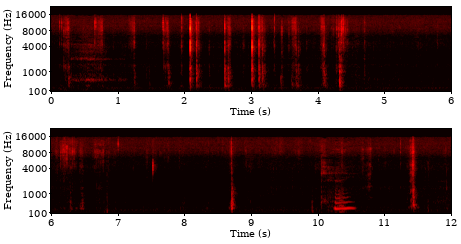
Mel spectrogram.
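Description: Faint, irregular clicks and crinkles of a foam makeup sponge dabbing paint through a thin plastic stencil. They come thick in the first few seconds, then only a few scattered ones as the stencil is lifted and set down again.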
